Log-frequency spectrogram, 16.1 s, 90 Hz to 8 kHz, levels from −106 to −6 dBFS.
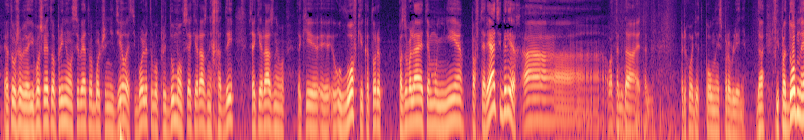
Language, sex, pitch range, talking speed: Russian, male, 135-180 Hz, 140 wpm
